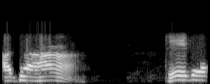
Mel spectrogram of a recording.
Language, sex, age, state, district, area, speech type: Hindi, male, 60+, Uttar Pradesh, Hardoi, rural, conversation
